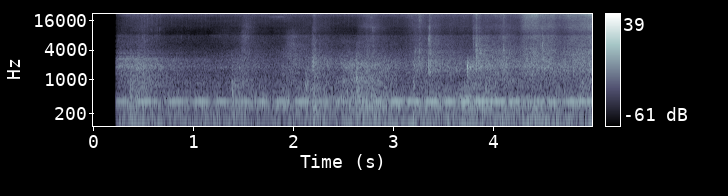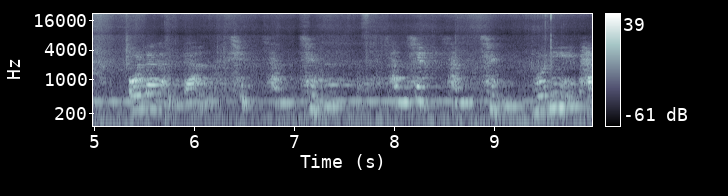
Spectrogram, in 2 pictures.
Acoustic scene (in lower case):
elevator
